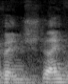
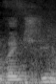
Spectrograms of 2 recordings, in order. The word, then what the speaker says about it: Weinstein: Mais Harvey Weinstein ou Weinstein, ça dépend si on est juif américain ou juif français, comment on le prononce.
